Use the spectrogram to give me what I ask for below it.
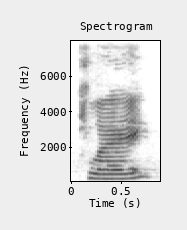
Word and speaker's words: play: let's tap that out the y is the second vowel and it is silent please write and prove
